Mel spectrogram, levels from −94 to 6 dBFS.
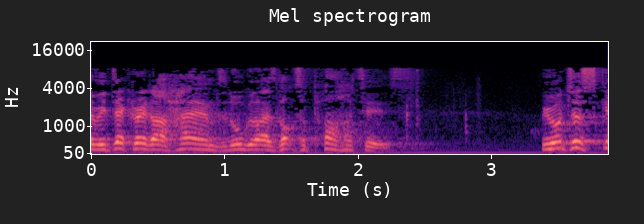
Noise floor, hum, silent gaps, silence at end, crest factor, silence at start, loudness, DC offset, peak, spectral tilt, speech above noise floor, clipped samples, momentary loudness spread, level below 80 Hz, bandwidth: -59 dBFS; none; none; 0 s; 18 dB; 0 s; -27 LUFS; under 0.1%; -10 dBFS; -5 dB/octave; 32 dB; under 0.1%; 12 LU; -60 dBFS; 8.8 kHz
